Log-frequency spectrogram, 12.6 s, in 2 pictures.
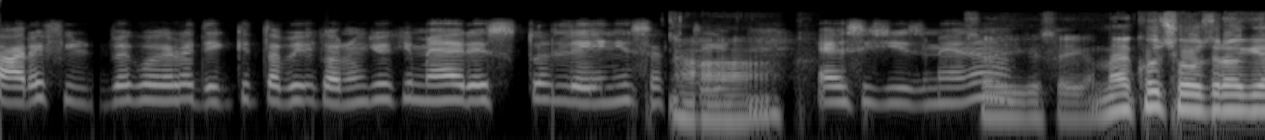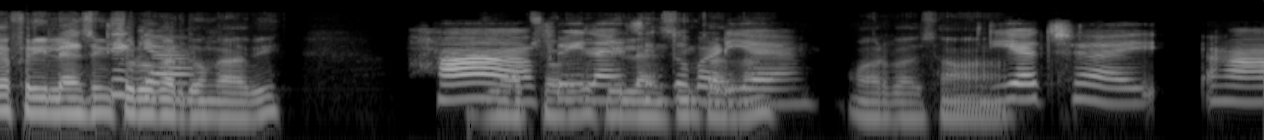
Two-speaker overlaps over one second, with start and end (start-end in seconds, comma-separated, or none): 8.7-10.2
